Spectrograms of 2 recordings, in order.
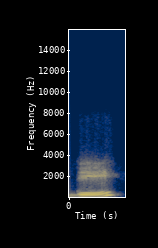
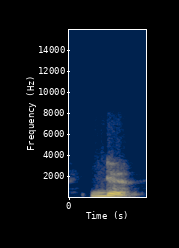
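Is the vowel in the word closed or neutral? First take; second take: closed; neutral. First: The vowel is a closed, tense 'ay' sound. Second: The vowel is a short, neutral, relaxed sound. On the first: The speaker calls it wrong. "Jangan D, karena kalau D harus ada aksennya" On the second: The speaker calls it right. "seperti biasa aja"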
